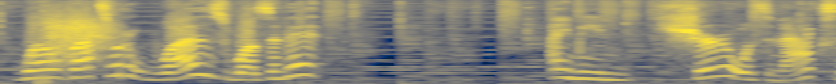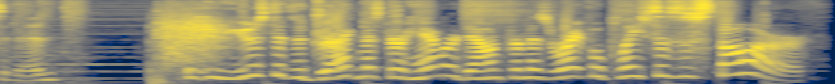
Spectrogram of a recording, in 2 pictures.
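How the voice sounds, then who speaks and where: A woman voicing an impulsive, emphatic teenage girl sidekick who is quick to accuse, in an amateur game fandub. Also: sits high, expressive, fairly bright tone, faint music behind. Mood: indignant.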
